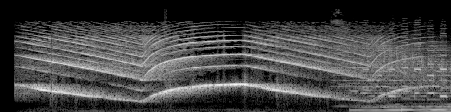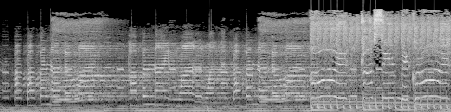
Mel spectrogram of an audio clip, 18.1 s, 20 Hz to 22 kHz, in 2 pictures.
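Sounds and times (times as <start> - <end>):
police siren wailing: 0.3 - 16.7
deep bass music beat: 7.0 - 18.0.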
